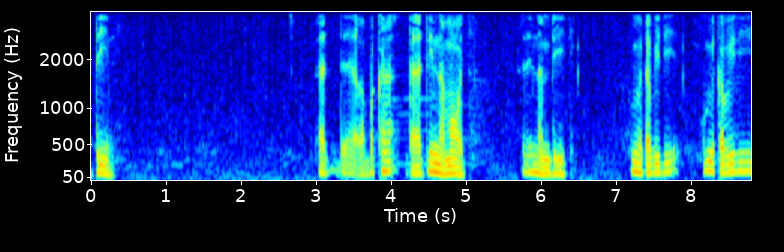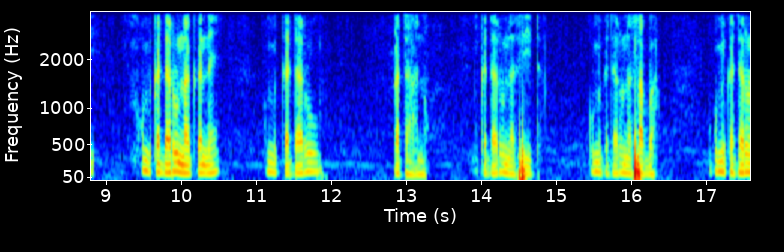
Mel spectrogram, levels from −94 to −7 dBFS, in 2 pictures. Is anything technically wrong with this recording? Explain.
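No, nothing is technically wrong with this speech.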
